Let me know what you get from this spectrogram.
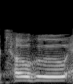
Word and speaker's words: tohu: There's two words in there in the Hebrew that rhyme with each other, tohu and bohu.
